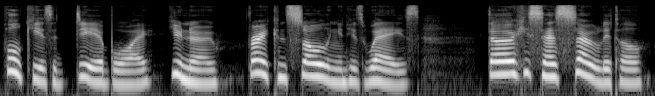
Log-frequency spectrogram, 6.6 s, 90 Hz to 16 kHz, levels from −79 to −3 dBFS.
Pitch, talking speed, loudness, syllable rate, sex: 225 Hz, 145 wpm, -17 LUFS, 4.1 syllables/s, female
